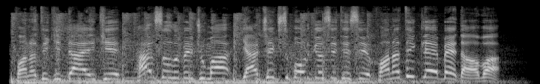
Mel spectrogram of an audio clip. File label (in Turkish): haber spor spikeri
